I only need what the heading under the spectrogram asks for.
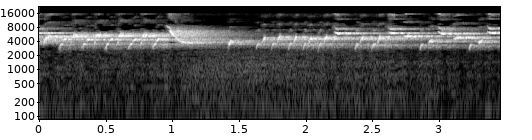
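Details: European goldfinch in Wedani song style from Morocco, rapid jangling twitters opening with a falling buzzy slur, then dense repeated high chirps running without pause.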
